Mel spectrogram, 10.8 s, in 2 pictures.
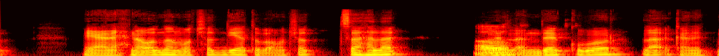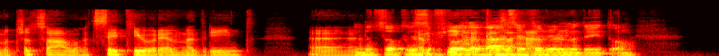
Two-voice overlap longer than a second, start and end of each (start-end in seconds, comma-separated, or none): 8.0-9.8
